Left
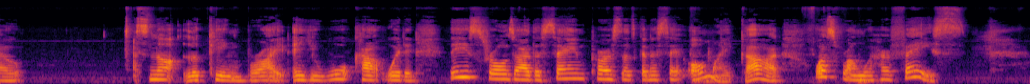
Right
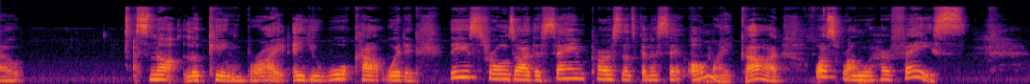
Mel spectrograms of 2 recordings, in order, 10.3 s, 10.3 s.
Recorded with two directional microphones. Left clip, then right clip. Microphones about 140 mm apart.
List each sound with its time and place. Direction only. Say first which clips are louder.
1.2 s speech: left 1 dB; 15° right (ahead or behind)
